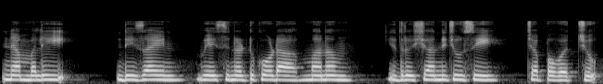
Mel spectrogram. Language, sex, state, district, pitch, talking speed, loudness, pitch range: Telugu, female, Andhra Pradesh, Krishna, 210 Hz, 110 wpm, -12 LUFS, 205-215 Hz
